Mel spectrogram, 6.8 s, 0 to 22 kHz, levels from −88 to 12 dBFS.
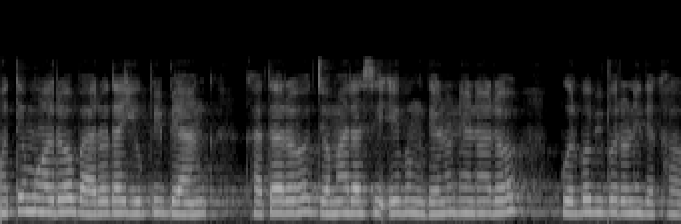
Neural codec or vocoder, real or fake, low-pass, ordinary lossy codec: vocoder, 22.05 kHz, 80 mel bands, Vocos; fake; 7.2 kHz; none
